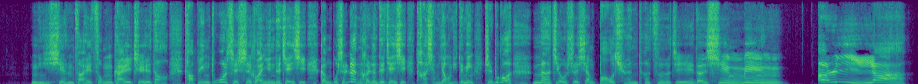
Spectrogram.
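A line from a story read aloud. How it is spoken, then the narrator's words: Angry roar. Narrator (Chinese): 李玉涵怒吼道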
